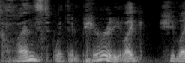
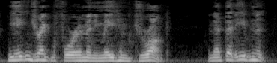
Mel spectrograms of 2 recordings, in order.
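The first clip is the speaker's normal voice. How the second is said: ordinary delivery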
